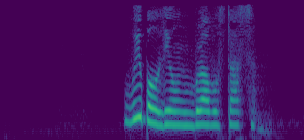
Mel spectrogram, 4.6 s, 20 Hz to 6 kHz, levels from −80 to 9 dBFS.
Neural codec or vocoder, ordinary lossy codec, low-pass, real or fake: codec, 16 kHz in and 24 kHz out, 0.4 kbps, LongCat-Audio-Codec, two codebook decoder; MP3, 24 kbps; 5.4 kHz; fake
